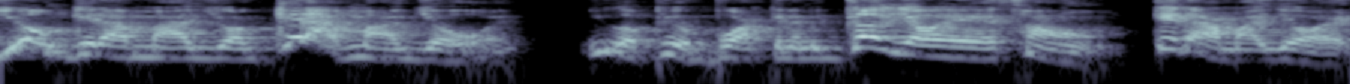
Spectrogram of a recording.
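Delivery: put-on scolding tone. Retelling ordering a barking dog out of the yard: reenacting telling off a dog. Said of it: "That's how I was talking to that dog".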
